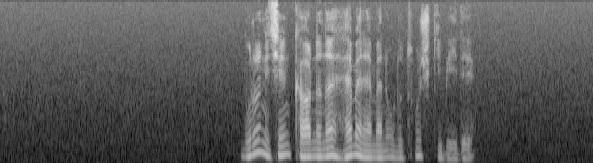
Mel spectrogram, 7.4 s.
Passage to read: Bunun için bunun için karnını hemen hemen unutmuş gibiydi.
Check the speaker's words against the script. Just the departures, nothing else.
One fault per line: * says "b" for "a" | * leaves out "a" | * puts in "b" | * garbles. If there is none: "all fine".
* leaves out "bunun için"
